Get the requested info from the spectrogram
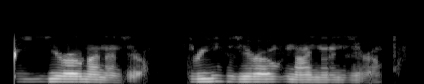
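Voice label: Raleigh Police Northeast District Dispatch; wake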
